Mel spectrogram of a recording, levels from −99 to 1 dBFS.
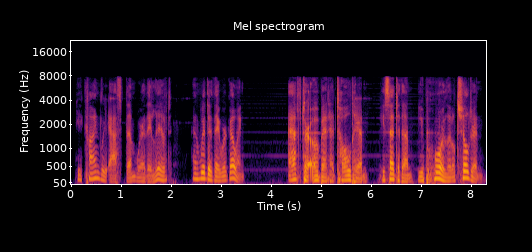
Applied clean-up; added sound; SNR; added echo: neural separator model SepFormer DNS4.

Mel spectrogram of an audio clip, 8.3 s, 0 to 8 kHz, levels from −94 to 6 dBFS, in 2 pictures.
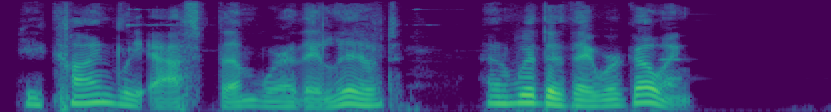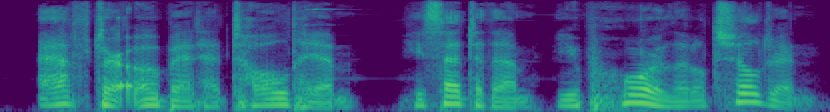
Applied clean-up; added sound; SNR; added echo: neural mask model DeepFilterNet 3.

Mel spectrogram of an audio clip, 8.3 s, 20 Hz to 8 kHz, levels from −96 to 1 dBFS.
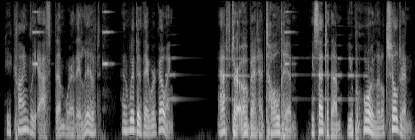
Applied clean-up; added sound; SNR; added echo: neural mask model RNNoise.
